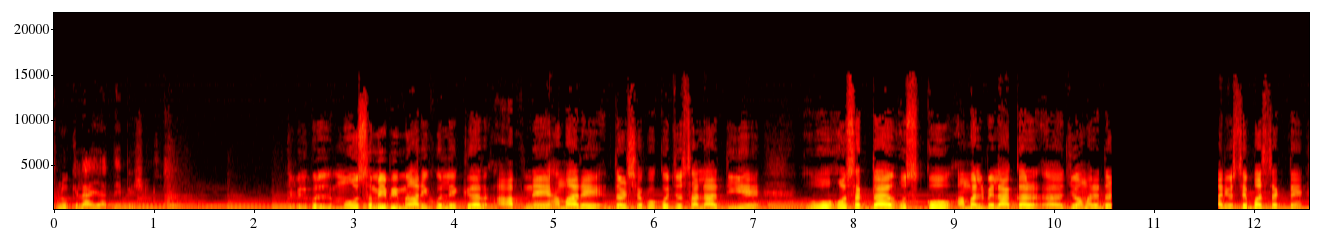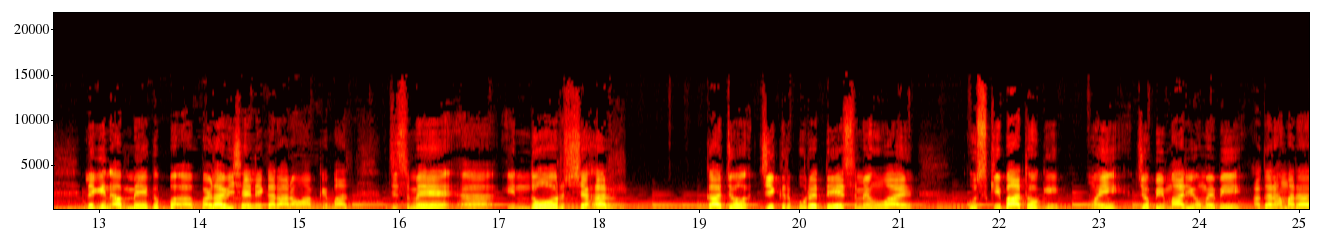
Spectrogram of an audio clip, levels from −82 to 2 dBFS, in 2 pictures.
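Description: The input was likely lost, through a disconnected device, a failed link or a stray mute, while recording kept writing silence. The audio dropout to silence runs from 10.58 to 11.64 s: the sound cuts out mid-flow, leaving a dead gap without room tone.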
